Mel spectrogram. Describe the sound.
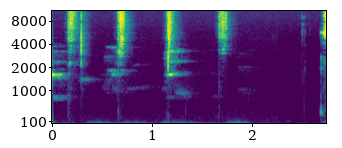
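Paper money is thrown and flicked in a show of making it rain: four quick, crisp papery swishes at an even pace, fairly faint. A short sharp sound follows at the end.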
